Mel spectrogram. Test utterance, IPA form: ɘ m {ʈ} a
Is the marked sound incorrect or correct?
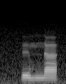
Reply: incorrect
